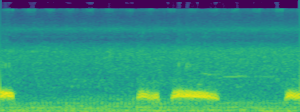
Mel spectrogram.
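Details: Spotted dove cooing in a rubber garden near houses while a wild bird responds to a decoy during trapping; short clipped notes alternate with a longer, throaty coo, all low and steady in pitch.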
